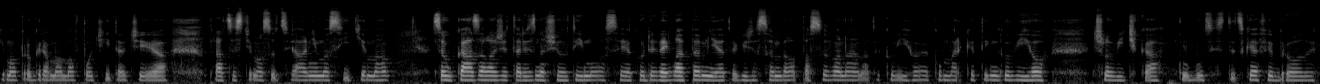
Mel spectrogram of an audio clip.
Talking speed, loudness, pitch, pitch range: 155 wpm, -35 LUFS, 200 Hz, 195-200 Hz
